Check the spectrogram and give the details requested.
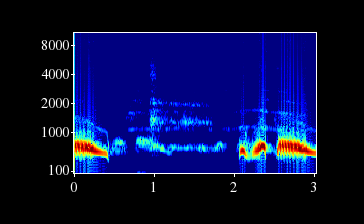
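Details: A male and a female spotted dove cooing to encourage song in trained birds. A falling coo ends, a long soft murmured note follows, then a complete phrase of a rising double note and a buzzy descending coo.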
